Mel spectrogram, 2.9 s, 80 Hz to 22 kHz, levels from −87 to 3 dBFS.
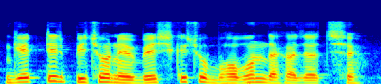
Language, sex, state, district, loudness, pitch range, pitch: Bengali, male, West Bengal, Cooch Behar, -15 LUFS, 140-190 Hz, 165 Hz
